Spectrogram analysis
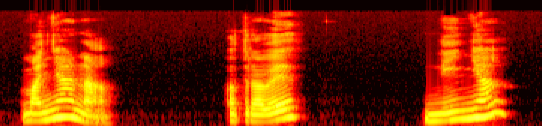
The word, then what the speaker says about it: niña: the Spanish alphabet and is pronounced like ni in onion. So, niña y niño. O mañana. Otra vez, niña y niño.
